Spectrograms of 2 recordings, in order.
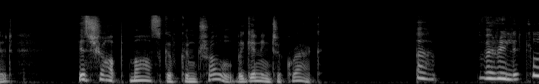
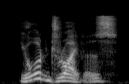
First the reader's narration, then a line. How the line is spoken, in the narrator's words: he snapped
